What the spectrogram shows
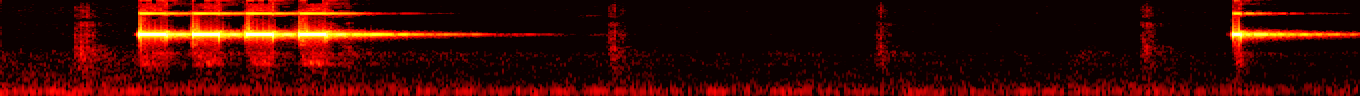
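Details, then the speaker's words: Household carbon monoxide alarm on test: four quick shrill high beeps, a pause, then another beep starting; CO alarm sounds normally. "Let's go test the carbon monoxide alarms."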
